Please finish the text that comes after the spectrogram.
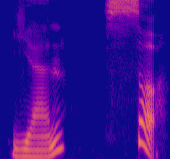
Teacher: A rising second tone followed by a falling fourth tone. Yen su. It goes up and then it goes down. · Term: rise and fall melody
